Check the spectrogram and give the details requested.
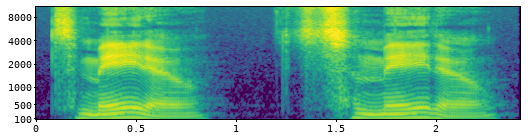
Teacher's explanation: c'est un peu comme un T français, sauf qu'il y a comme un petit délai entre le moment où je commence à faire mon T, et ensuite le moment où je le relâche et où je commence à avoir de l'air qui sort de la bouche, où je commence à voiser les sons. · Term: petit peu aspiré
